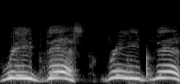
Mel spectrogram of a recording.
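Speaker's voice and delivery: put-on, very high, loud, drawn-out yell. Retelling how someone off stage kept handing over jokes: imitating someone yelling. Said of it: "just yelling".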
